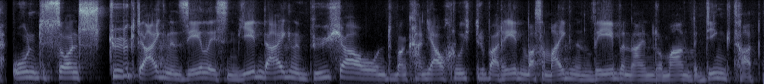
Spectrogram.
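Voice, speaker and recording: A man with a Bosnian accent, native in Bosnian, talking thoughtfully about his own novel and pausing often to find the right words. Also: mid-range voice. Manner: thoughtful, searching for words with restarts.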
